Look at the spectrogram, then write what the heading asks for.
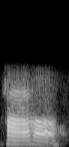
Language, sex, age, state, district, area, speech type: Sindhi, female, 18-30, Madhya Pradesh, Katni, urban, conversation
